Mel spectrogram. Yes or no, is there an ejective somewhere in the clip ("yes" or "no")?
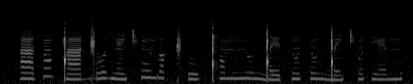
no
